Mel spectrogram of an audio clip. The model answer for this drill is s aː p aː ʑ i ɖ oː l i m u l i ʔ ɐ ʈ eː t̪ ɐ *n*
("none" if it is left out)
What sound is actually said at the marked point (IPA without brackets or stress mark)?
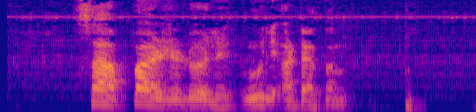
n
